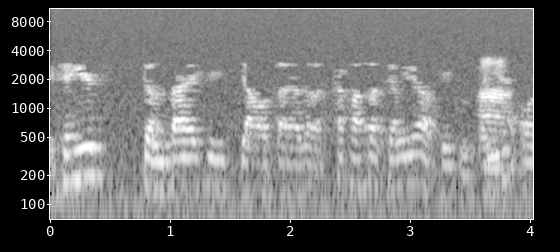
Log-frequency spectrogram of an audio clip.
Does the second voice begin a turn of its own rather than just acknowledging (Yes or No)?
No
